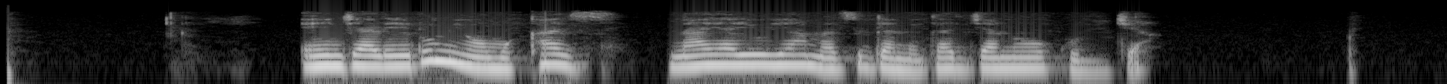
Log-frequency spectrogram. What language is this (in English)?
Ganda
